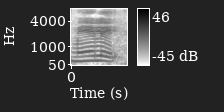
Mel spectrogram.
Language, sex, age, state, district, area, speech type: Tamil, female, 30-45, Tamil Nadu, Tiruvallur, urban, read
